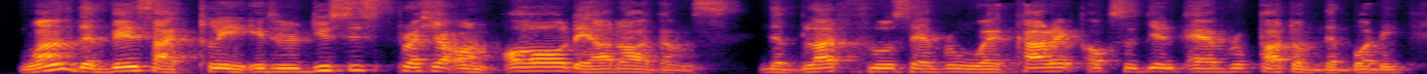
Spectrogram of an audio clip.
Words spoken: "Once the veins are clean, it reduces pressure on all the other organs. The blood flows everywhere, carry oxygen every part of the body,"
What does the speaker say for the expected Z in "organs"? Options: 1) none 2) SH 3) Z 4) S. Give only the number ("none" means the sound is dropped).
4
